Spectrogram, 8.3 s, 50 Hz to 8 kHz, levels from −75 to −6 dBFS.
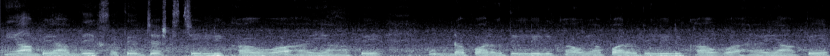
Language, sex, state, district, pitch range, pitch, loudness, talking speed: Hindi, female, Haryana, Jhajjar, 195-205 Hz, 200 Hz, -16 LUFS, 210 wpm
